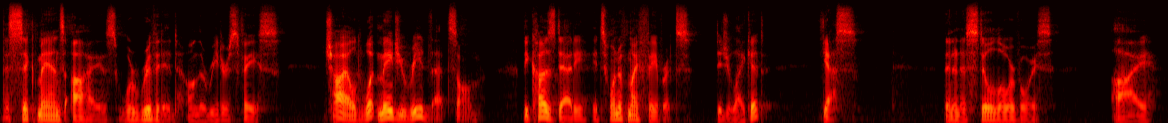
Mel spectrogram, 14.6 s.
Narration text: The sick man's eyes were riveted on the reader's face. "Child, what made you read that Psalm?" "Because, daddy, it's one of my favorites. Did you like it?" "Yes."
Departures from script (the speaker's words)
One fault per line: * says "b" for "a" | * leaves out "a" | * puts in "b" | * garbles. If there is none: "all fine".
* puts in "Then in a still lower voice I"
